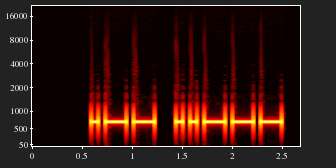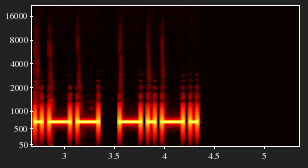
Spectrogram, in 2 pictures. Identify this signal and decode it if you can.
Morse code, heard as a keyed tone, about 17 wpm, 700 Hz. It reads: W2WC
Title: USA Call Signs - 4 Characters - 17wpm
